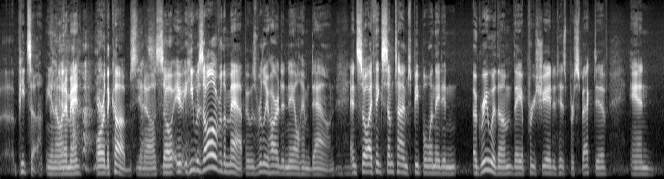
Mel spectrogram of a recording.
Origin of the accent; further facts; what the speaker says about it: Barrington, Illinois, United States; I grew up in Barrington. I didn't really read Mike Royko when I was growing up.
